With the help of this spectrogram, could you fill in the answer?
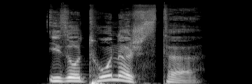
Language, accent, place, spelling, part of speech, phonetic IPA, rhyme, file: German, Germany, Berlin, isotonischste, adjective, [izoˈtoːnɪʃstə], -oːnɪʃstə, De-isotonischste.ogg
- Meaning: inflection of isotonisch: 1. strong/mixed nominative/accusative feminine singular superlative degree 2. strong nominative/accusative plural superlative degree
